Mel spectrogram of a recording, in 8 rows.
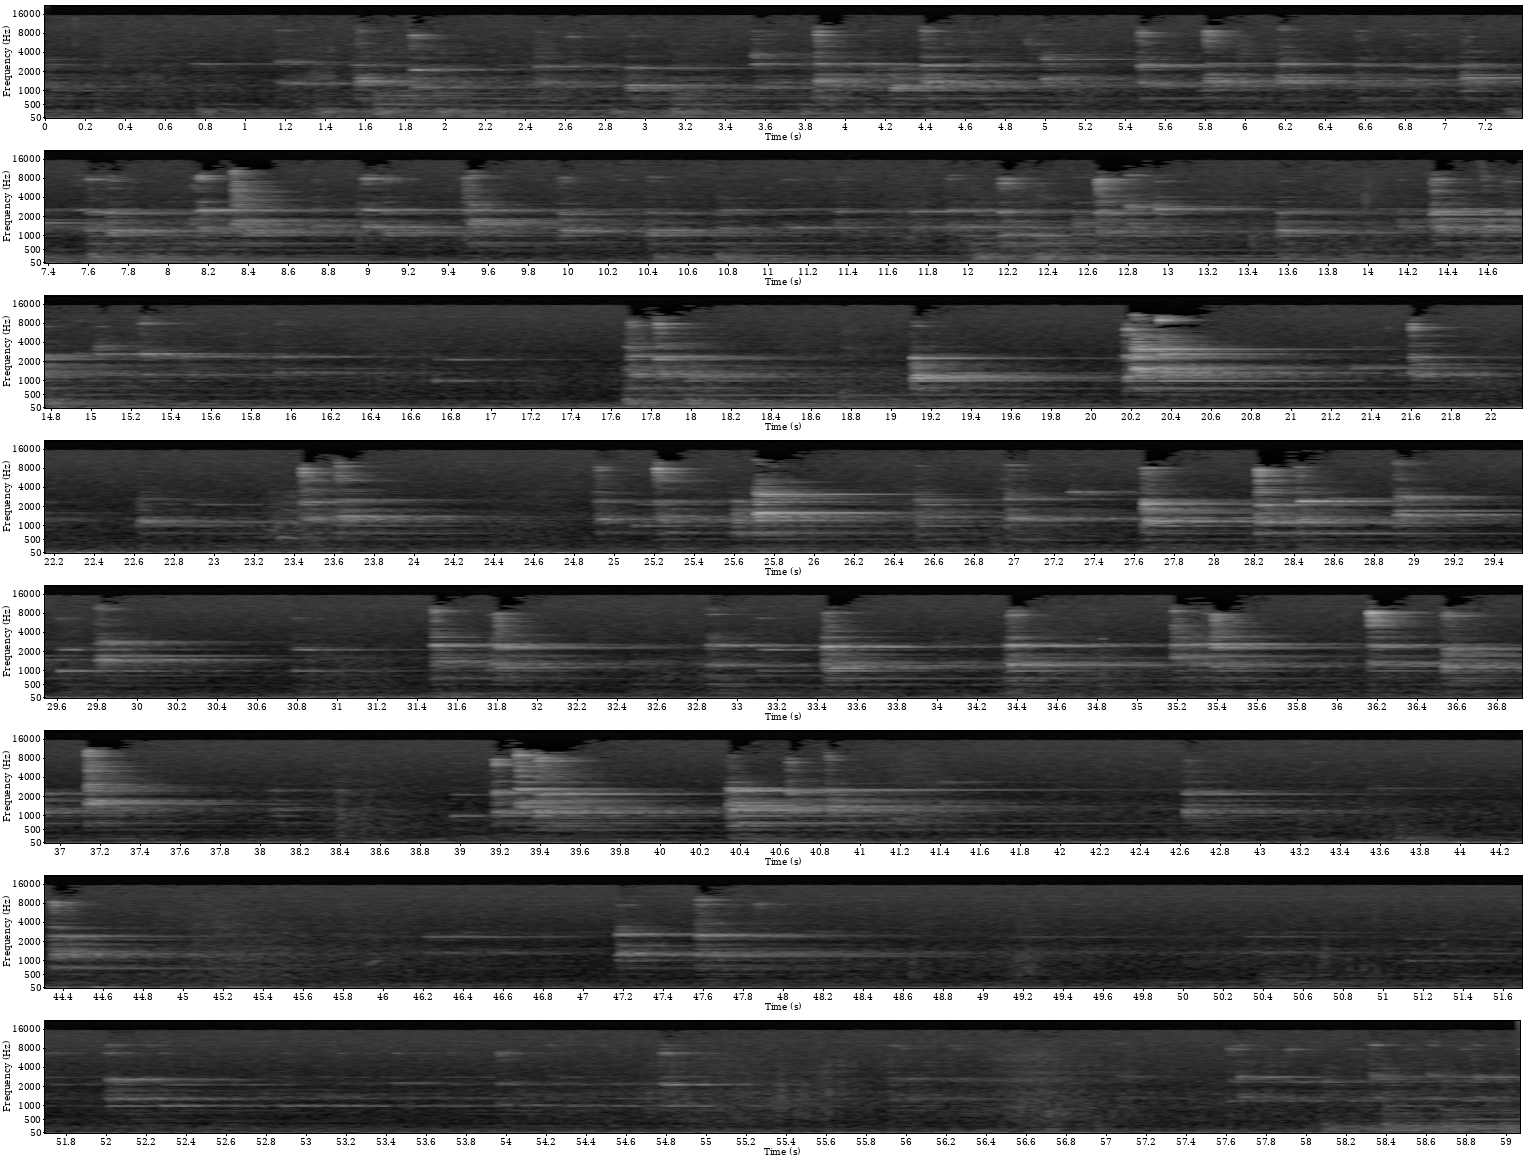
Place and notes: coat rack, ambient, xylophone-like sounds
Tallinn, Estonia, 20 April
